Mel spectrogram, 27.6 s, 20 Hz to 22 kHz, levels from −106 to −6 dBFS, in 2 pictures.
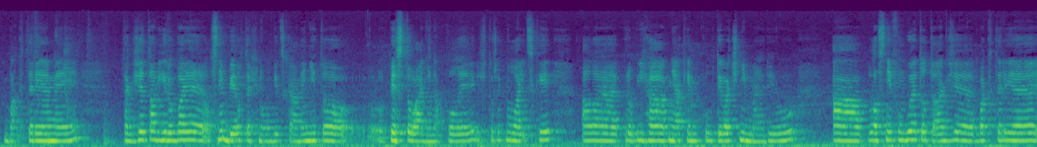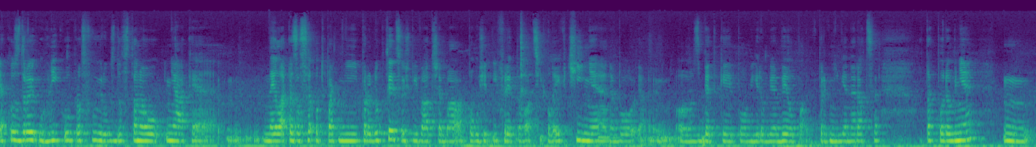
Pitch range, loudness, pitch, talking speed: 190-205 Hz, -29 LUFS, 195 Hz, 130 wpm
